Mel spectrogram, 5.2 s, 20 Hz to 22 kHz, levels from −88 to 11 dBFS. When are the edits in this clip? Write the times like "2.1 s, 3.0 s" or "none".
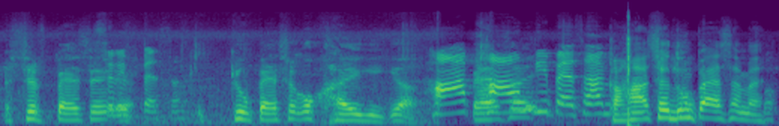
none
